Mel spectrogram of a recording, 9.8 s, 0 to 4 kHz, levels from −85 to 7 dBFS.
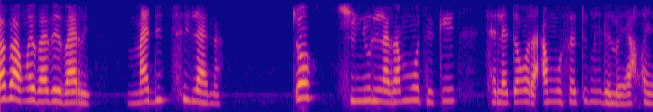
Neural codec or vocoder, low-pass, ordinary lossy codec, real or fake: codec, 44.1 kHz, 7.8 kbps, DAC; 3.6 kHz; AAC, 32 kbps; fake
